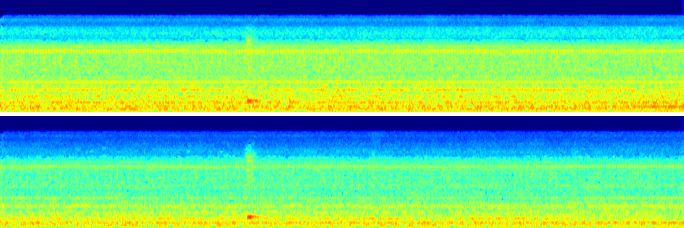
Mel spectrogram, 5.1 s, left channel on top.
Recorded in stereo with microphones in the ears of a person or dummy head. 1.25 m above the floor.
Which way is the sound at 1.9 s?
5° left (ahead or behind).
